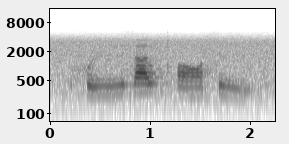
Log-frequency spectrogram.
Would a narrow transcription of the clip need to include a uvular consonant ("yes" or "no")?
yes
